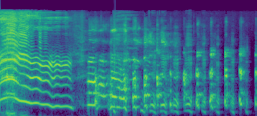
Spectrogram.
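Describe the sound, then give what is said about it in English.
A man's voice lets out a long, wavering, moaning wail, imitating a whale call in the manner of Mandy Rose, which breaks into a rapid run of choppy, pulsing vocal bursts like laughter. “to just doing his Mandy Rose whale sound.”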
